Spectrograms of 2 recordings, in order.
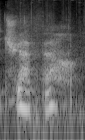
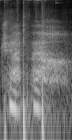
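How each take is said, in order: First: Hushed, fearful whisper; scared whisper. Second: Soft. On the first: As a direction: whisper it as if afraid. (murmuré avec peur) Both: Shown as a demonstration. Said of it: "Et la peur aussi".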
